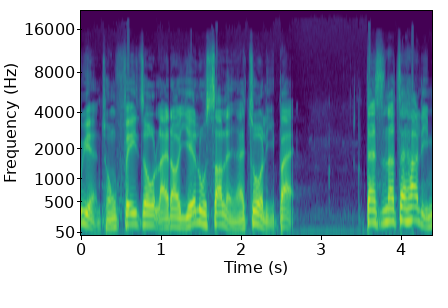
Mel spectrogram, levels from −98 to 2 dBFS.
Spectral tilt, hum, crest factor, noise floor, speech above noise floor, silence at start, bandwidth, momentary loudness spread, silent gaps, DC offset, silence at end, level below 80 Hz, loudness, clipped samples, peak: -5.5 dB/octave; none; 16 dB; -55 dBFS; 38 dB; 0 s; 12.5 kHz; 6 LU; none; under 0.1%; 0 s; -52 dBFS; -18 LUFS; under 0.1%; 0 dBFS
